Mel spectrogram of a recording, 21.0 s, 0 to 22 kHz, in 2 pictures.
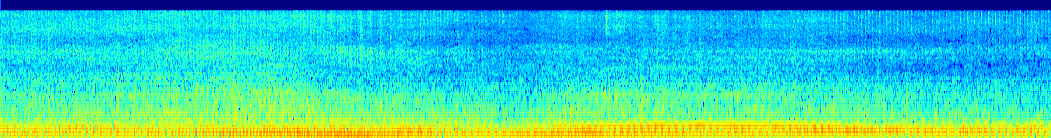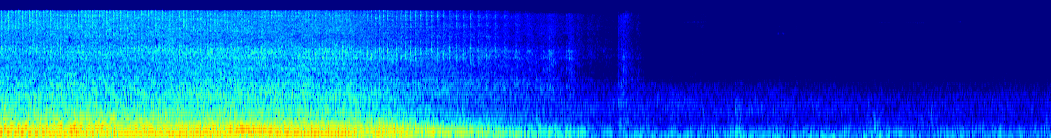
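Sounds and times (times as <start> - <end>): lawnmower engine running: 0.0 - 16.4.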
